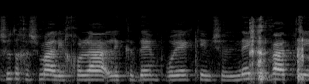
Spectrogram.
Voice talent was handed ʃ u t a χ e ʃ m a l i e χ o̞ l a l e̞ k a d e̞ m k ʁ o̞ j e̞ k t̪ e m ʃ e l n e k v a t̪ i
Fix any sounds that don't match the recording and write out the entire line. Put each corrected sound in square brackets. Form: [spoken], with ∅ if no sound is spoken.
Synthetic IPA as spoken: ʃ u t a χ [a] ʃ m a l [j] e χ o̞ l a l e̞ k a d e̞ m [p] ʁ o̞ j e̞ k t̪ [i] m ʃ e l n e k v a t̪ i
